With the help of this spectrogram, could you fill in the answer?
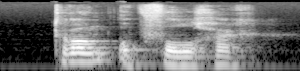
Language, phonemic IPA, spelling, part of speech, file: Dutch, /ˈtronɔpfɔlɣər/, troonopvolger, noun, Nl-troonopvolger.ogg
- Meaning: heir apparent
